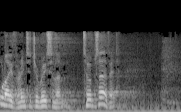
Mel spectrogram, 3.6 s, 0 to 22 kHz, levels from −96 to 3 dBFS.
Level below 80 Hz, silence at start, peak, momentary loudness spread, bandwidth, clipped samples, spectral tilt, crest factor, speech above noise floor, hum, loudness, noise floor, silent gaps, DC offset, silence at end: -54 dBFS; 0 s; -6 dBFS; 21 LU; 8.2 kHz; under 0.1%; -4 dB/octave; 20 dB; 25 dB; none; -24 LUFS; -48 dBFS; none; 0.7%; 0.05 s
